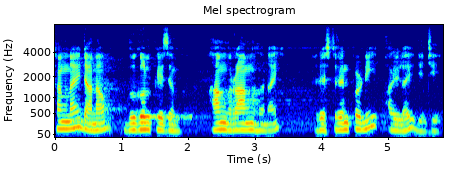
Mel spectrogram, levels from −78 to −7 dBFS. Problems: constant background noise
